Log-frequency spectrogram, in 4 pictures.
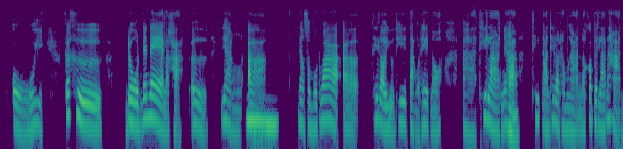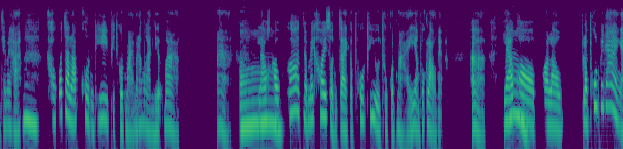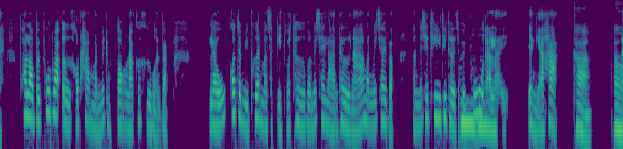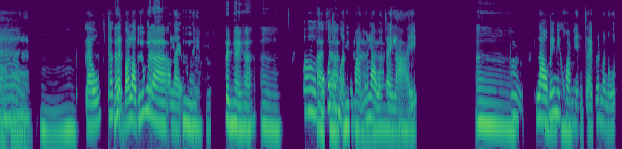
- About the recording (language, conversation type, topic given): Thai, advice, จะเริ่มสร้างนิสัยให้สอดคล้องกับตัวตนและค่านิยมของตัวเองในชีวิตประจำวันได้อย่างไร?
- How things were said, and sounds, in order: tapping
